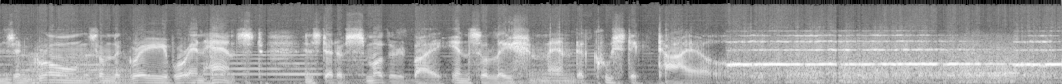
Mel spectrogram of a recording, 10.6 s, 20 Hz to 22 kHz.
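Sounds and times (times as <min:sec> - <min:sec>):
speech: 0:00.0 - 0:08.1
sustained high metallic whine: 0:00.0 - 0:10.6
train rumbling arriving at a station: 0:00.0 - 0:10.6.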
